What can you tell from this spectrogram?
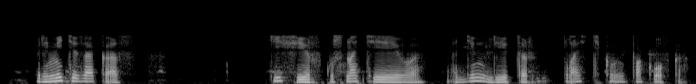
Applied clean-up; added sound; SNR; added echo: neural mask model RNNoise.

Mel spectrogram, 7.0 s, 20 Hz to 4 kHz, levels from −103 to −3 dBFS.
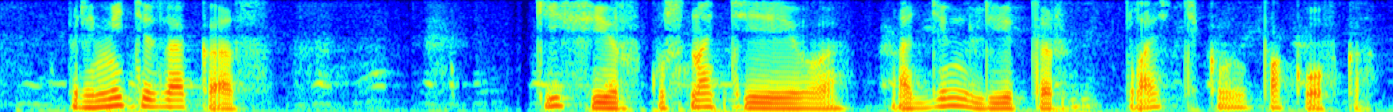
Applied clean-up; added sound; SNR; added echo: none; Buzz; 15 dB; none.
